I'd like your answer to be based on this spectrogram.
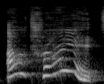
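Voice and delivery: high-pitched, eager neighbour voice; Mrs Silver's voice. Acted. Mrs Silver answers Mr Hoppy.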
